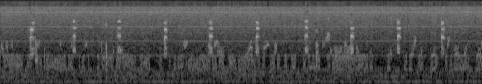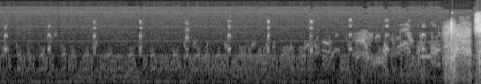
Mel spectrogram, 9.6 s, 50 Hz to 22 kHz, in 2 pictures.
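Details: Blacksmith lapwings in Ngala Private Game Reserve, South Africa, on the morning of 8 May 2020, alarm at a leopard drinking: sharp, metallic anvil-like 'tink' notes, about three or four a second, under a man's quiet voice and a low hum.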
